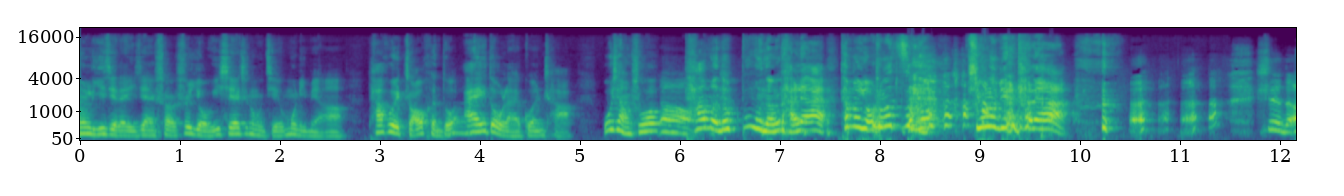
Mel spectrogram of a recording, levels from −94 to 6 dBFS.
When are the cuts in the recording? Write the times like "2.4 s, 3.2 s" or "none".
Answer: none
